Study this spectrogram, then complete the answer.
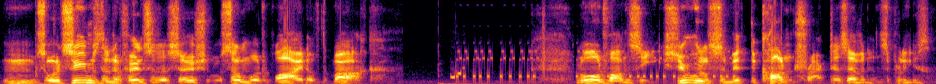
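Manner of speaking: judge voice. Acted. Judge voice in trial.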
